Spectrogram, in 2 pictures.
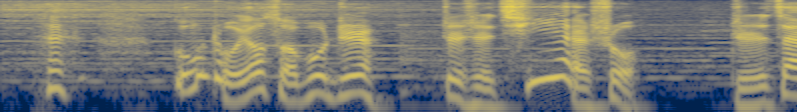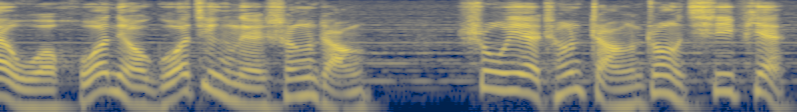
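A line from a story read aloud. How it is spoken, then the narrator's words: Laughing. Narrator (Chinese): 黄立豹笑道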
